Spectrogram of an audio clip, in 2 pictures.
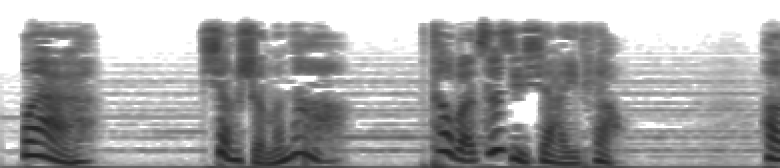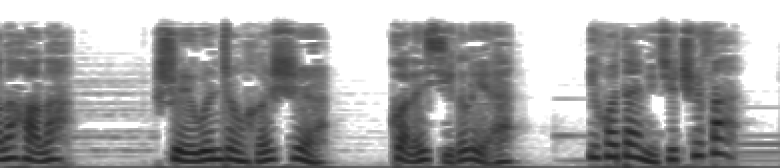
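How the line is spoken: Laughing. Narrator (Chinese): 严英笑道

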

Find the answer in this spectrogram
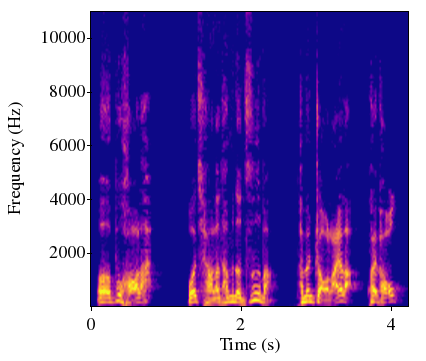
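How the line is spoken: Alarmed shout. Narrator (Chinese): 呐喊一声

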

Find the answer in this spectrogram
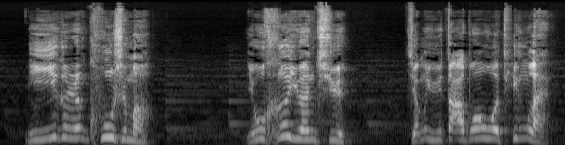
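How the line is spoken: Loud, compassionate. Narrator (Chinese): 不觉生出几分怜悯之心，便大声道

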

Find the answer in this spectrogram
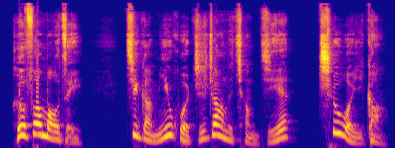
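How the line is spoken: Loud shout. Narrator (Chinese): 我大声喊道

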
